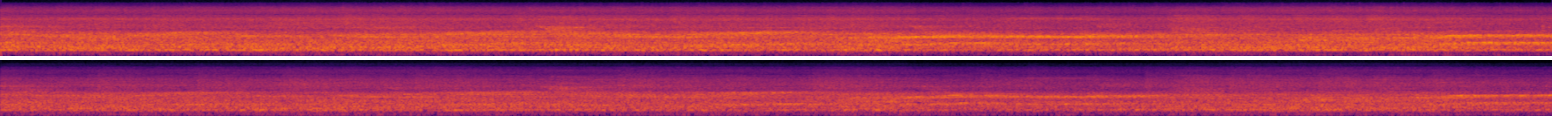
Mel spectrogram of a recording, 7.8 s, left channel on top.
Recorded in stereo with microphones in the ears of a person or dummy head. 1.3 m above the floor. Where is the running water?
65° left (ahead or behind), 1.3 m.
